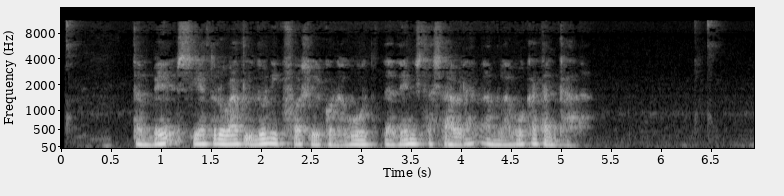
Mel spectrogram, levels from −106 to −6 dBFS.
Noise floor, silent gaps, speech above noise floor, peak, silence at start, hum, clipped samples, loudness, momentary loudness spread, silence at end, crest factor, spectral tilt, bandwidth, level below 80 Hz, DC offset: -72 dBFS; none; 44 dB; -12 dBFS; 0.75 s; none; under 0.1%; -29 LUFS; 9 LU; 1.7 s; 16 dB; -8.5 dB/octave; 11 kHz; -52 dBFS; under 0.1%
